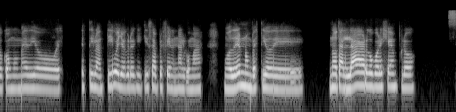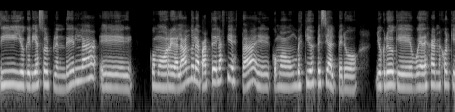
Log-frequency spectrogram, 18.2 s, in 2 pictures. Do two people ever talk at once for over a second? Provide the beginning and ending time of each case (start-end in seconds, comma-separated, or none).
none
